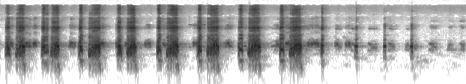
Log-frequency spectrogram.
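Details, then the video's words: Hunter chukar from Pakistan delivering a rapid string of coarse, doubled chuck notes that fade into softer, sparser clucks after about three and a half seconds. "Pakistan National bird chakor ki awaz | Hunter chukar voices | Hunter Chukar sound"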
